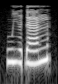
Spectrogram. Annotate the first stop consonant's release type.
implosive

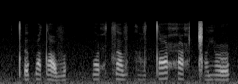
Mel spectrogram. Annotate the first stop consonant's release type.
ejective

